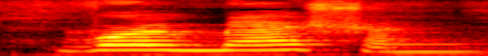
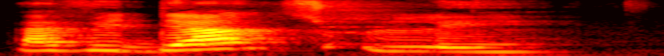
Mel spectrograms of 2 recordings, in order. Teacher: They have primary stress on the first syllable of the suffix.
